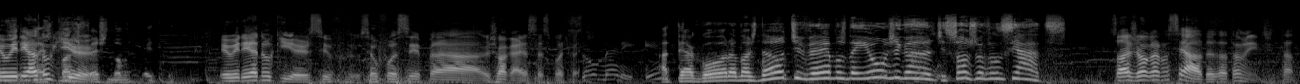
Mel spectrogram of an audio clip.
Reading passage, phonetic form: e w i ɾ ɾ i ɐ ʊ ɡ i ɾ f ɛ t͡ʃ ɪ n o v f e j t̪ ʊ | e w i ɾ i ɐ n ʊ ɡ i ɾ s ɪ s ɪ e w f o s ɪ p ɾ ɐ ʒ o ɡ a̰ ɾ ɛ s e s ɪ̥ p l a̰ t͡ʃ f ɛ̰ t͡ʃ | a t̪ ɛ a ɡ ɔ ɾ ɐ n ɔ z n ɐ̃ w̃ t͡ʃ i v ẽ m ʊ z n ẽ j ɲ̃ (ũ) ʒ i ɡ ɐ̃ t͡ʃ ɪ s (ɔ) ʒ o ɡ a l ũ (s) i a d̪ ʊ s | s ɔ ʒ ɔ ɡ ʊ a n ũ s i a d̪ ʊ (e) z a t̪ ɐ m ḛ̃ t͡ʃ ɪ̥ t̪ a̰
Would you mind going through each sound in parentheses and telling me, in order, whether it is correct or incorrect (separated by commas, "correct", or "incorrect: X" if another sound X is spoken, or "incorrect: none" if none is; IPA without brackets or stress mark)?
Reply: correct, correct, correct, correct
